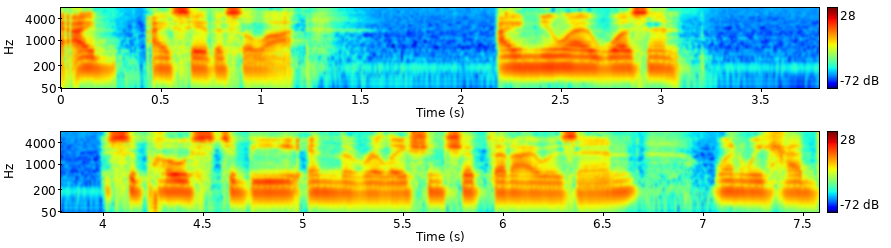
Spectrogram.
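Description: Low, gravelly young woman arguing earnestly. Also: no echo, studio quality. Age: 20s. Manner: earnest, persuasive, addresses viewers directly. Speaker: commentator answering audience questions. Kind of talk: opinion talk to camera.

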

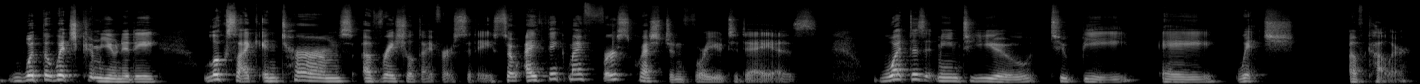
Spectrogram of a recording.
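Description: Low, slow, bright-toned woman host. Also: animated. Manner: laughs often, stammering restarts. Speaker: podcast host. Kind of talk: casual interview chat. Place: rented home near busy street.

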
